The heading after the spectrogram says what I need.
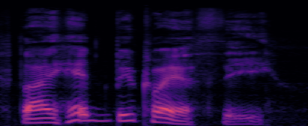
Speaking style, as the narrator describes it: he chuckled

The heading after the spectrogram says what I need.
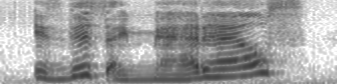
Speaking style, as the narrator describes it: gasped the lay reader

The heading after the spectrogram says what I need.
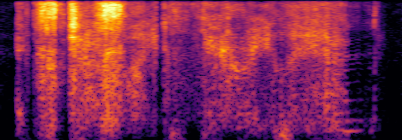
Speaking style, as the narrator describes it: whispered the eldest little girl

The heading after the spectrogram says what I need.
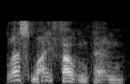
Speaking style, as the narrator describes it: exclaimed Mr

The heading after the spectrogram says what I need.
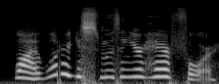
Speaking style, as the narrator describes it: He called out accusingly

